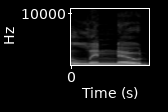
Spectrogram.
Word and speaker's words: Linode: Yeah, so they are Linux-based, and they're node-based, so that's where the Linode comes from.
